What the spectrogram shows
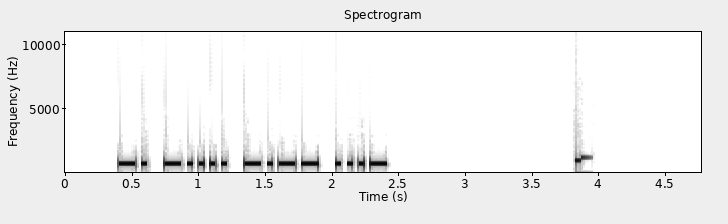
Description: Morse code, heard as a keyed tone, about 28 wpm, 700 Hz. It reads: N6YV
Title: USA Call Signs - 4 Characters - 4x Character Spacing - 28wpm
